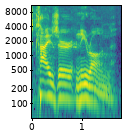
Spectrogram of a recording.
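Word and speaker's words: קיסר נרון: five volume set this his name was pronounced as Kaiser neron and you can see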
